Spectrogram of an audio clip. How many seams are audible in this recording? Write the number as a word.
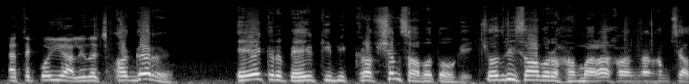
two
